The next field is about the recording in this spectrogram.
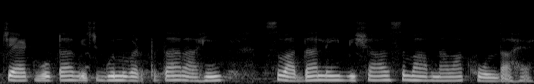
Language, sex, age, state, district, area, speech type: Punjabi, female, 45-60, Punjab, Jalandhar, urban, spontaneous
